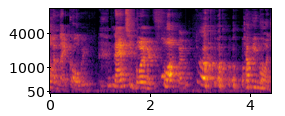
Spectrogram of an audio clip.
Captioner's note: wails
